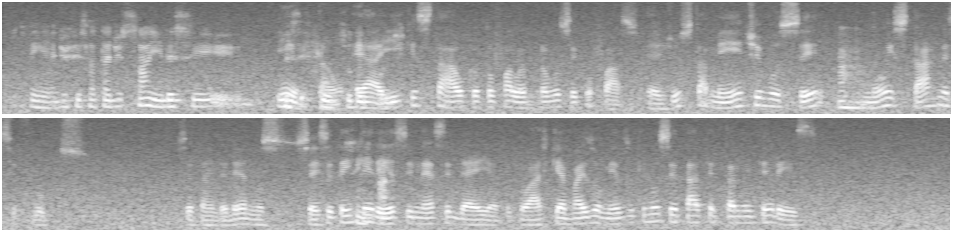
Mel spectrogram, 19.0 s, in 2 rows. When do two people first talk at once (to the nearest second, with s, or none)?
3 s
